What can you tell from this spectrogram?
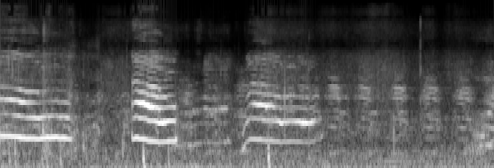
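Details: Stray cat on an Istanbul street, hungry and asking for food, gives a run of four whining meows, the middle ones bending upward then falling, closely spaced, over low street rumble.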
